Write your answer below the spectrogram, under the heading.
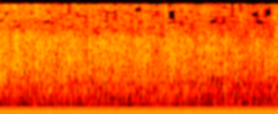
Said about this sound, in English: another wee round of applause for narrating it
